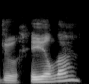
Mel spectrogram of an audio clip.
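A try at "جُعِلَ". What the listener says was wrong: Not khi. It's I.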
